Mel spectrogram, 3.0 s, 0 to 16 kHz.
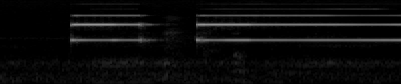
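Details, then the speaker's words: Laptop motherboard, multimeter on the capacitors by the startup controller: high continuity beep breaks off then holds solid, reading zero ohms; the 3.3 V rail is shorted to ground after the second MOSFET. "checking here you can hear the multimeter is beeping and this is zero zero ohms on the other side zero zero so so clearly zero again so clearly we do have a shot our 3.3 is shorted"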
